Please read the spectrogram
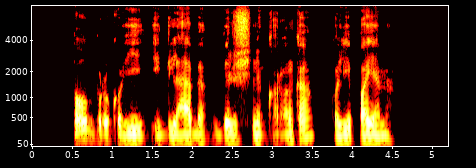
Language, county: Lithuanian, Klaipėda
